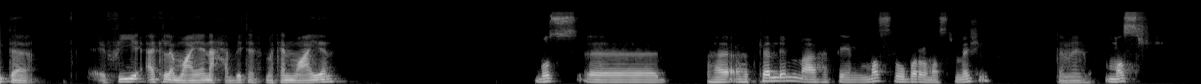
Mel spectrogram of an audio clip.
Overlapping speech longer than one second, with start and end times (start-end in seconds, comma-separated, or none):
none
